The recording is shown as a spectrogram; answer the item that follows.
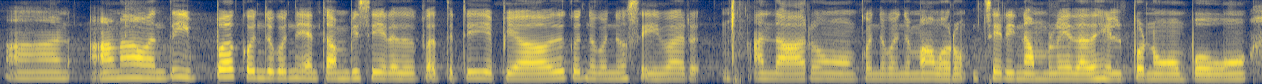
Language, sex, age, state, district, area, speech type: Tamil, female, 18-30, Tamil Nadu, Perambalur, rural, spontaneous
